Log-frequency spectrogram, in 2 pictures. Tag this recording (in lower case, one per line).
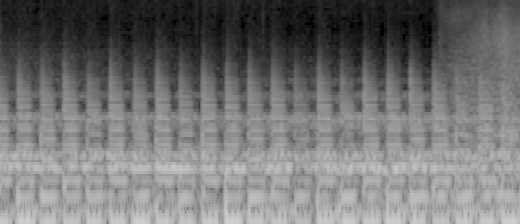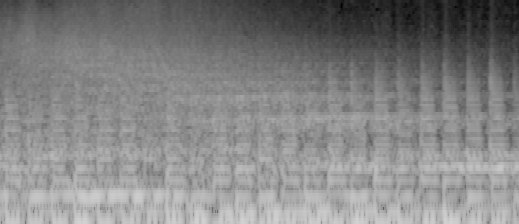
music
